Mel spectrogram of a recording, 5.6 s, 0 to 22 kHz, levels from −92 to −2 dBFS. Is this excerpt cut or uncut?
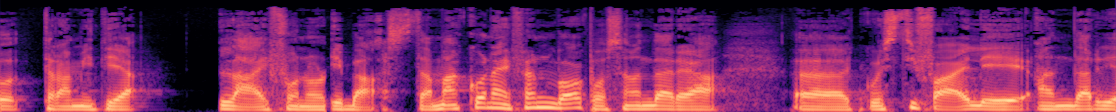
cut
